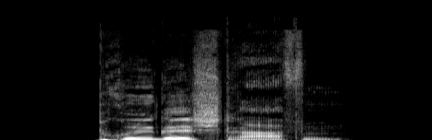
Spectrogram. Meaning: plural of Prügelstrafe
- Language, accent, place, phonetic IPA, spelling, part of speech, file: German, Germany, Berlin, [ˈpʁyːɡl̩ˌʃtʁaːfn̩], Prügelstrafen, noun, De-Prügelstrafen.ogg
